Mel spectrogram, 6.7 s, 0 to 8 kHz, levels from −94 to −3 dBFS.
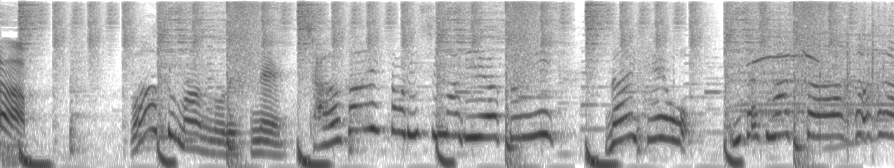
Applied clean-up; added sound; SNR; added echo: none; Drum kit; 6 dB; none.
